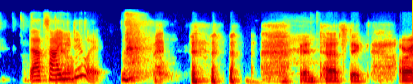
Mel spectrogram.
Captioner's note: laughing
